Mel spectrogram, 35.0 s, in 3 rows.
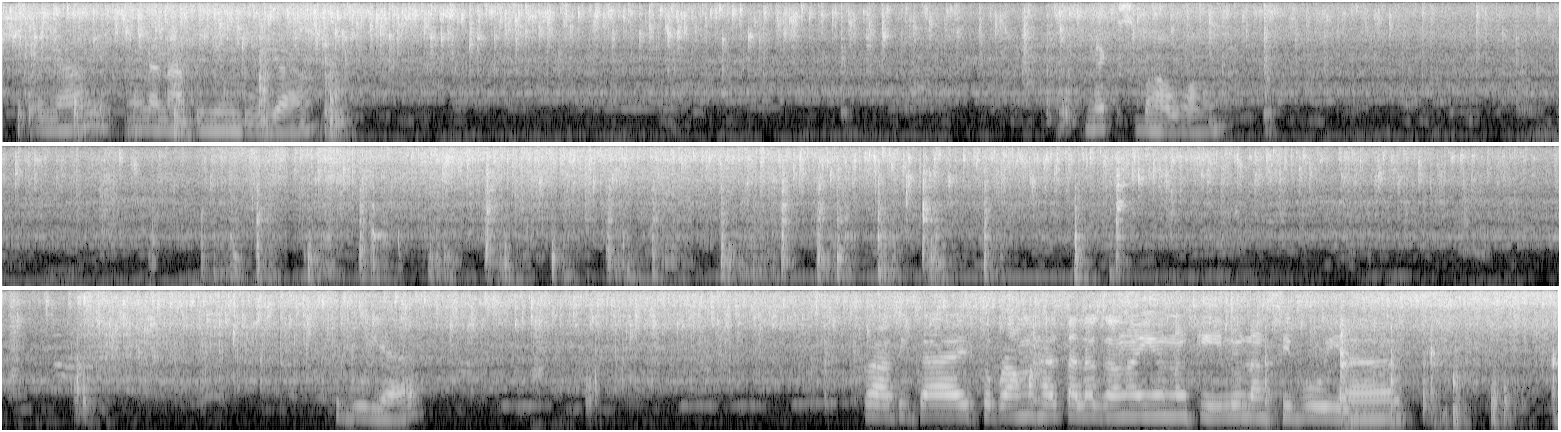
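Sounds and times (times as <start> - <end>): garlic sizzling in hot oil: 0.0 - 35.0
wooden spatula scraping a pot: 12.4 - 19.1.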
